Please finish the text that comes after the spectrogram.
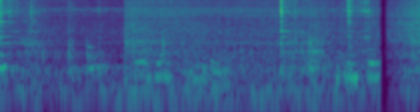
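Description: Mutton stirred in a pan with whole garlic cloves and turmeric, a low sizzle under scraping and clinking of a utensil against the pan, with a few sharp metallic knocks.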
